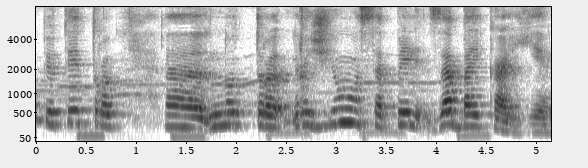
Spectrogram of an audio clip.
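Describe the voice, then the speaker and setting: Very slow female speech in a room with audible echo. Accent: Russian. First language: Russian (speaking French). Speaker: interpreter. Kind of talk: consecutive interpreting in video message. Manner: halting, many hesitations.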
